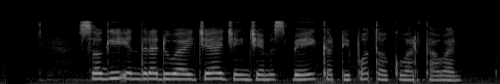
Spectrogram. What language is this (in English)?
Sundanese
